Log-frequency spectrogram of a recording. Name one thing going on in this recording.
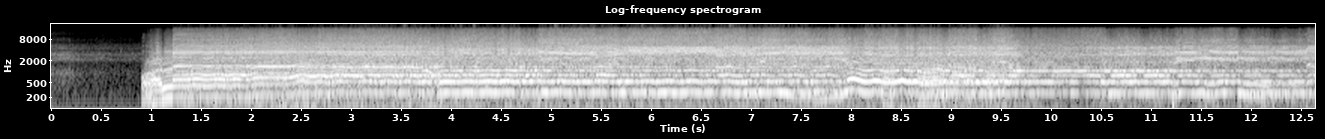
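A middle-aged man chants loudly and melodiously through an amplified microphone.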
